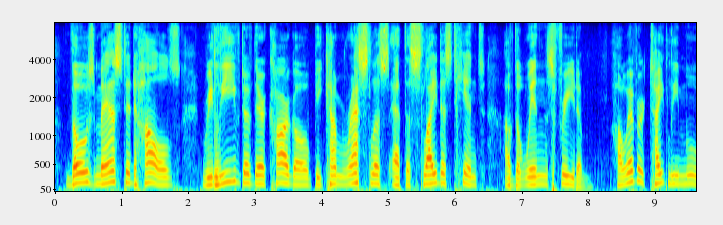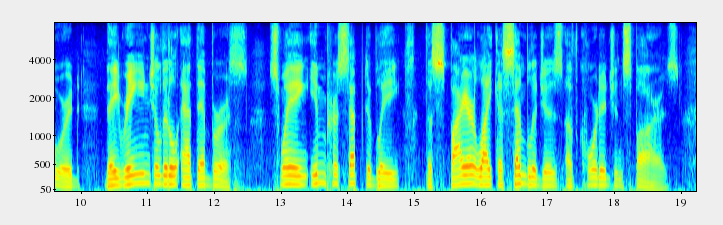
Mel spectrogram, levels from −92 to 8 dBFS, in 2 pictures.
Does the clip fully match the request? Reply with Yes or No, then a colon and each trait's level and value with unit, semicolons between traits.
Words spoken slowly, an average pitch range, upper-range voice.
No: slow, 115 wpm; average, 3.8 semitones; medium, 140 Hz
